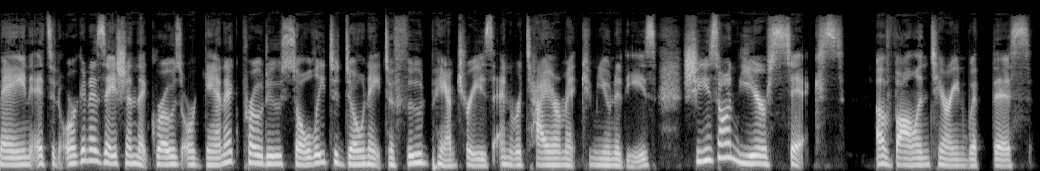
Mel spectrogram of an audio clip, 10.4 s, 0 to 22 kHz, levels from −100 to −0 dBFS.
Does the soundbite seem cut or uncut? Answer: uncut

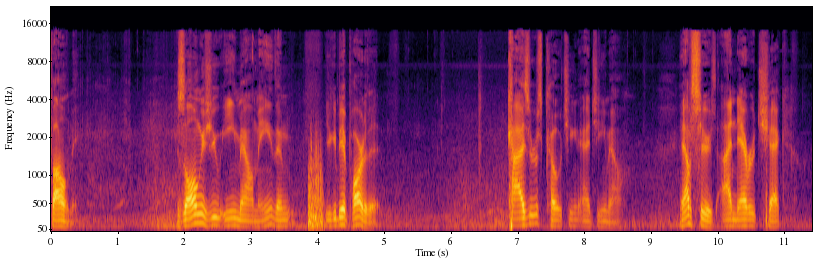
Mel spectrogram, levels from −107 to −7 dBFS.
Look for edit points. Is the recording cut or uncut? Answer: uncut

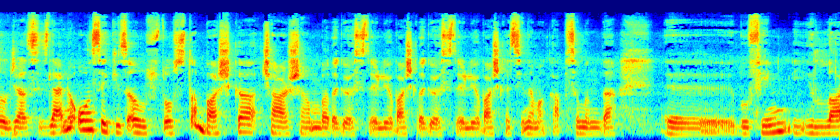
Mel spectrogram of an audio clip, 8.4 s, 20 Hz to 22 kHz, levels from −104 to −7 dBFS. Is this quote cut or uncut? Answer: cut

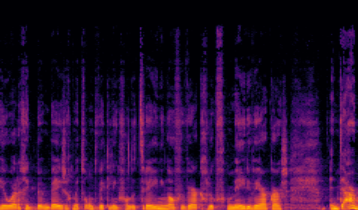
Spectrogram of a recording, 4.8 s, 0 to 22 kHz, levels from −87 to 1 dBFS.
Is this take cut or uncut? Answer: uncut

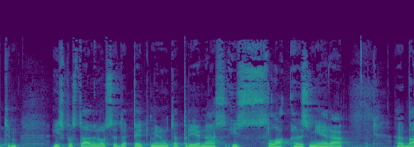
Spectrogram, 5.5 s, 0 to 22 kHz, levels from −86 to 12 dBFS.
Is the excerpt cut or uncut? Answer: cut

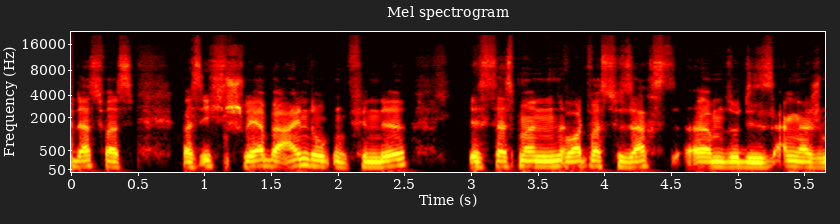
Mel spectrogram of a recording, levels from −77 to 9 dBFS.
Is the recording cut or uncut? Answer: cut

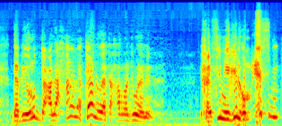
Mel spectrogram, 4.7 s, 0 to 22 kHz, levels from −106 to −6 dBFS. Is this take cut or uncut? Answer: uncut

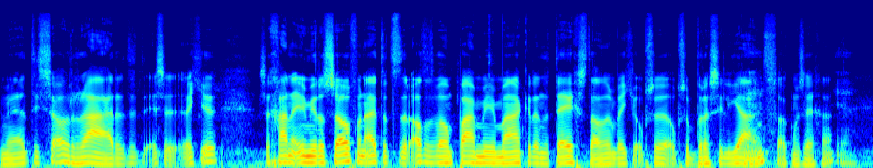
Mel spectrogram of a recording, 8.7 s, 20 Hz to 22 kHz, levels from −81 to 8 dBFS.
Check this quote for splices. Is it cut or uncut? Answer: uncut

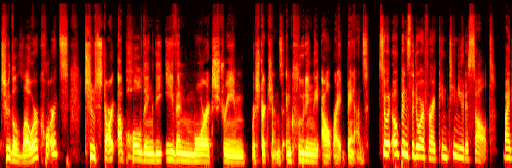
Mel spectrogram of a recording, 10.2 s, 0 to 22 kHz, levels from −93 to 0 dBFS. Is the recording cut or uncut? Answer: uncut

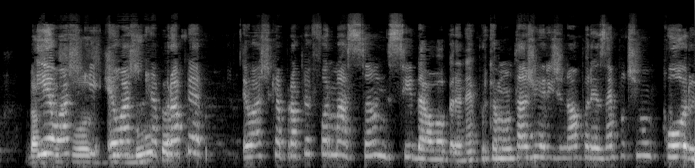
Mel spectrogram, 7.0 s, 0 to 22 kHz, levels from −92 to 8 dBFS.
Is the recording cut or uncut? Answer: uncut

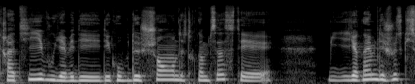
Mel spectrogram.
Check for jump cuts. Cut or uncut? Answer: uncut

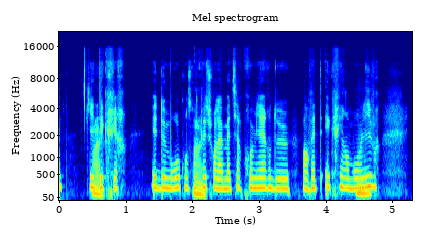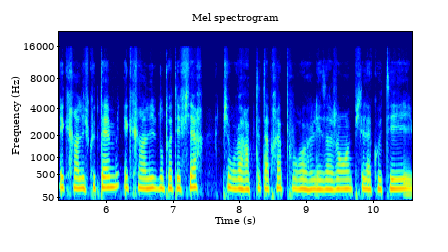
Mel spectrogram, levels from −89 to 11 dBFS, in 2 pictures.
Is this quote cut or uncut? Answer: uncut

